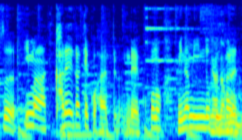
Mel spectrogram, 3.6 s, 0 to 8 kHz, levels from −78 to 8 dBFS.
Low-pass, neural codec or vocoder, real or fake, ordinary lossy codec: 7.2 kHz; none; real; none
